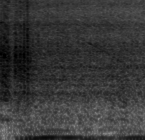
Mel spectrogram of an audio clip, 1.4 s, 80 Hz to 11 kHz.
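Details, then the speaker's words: VW Scirocco with a rebuilt MK6 Golf engine, restarted with oil possibly needing topping up: short start settling into a smooth, even low hum with no knocks or misses; running healthy. "Nice. Lovely. Alright. It's good. It's running like this with this fuel inside. It's a miracle."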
